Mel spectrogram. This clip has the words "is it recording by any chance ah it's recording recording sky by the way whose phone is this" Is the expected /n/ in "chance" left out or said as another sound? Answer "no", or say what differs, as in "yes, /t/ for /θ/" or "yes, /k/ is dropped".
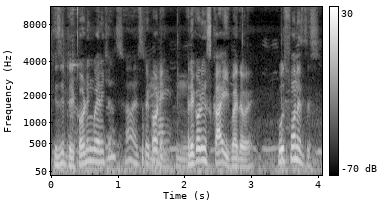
yes, /l/ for /n/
